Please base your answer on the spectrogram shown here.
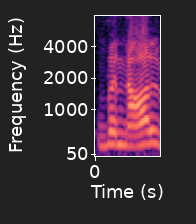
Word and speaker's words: banal: आयुषी पांडे, बनाल की spelling is BANAL, बनाल बोलते हैं उसको, घिसी पिटी बातें, तो उस पर थोड़ा ध्यान दीजिएगा।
